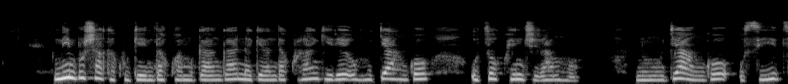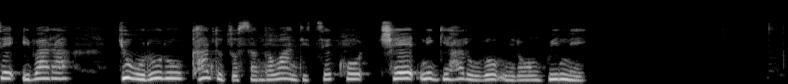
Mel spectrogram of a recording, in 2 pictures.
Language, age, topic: Rundi, 25-35, education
